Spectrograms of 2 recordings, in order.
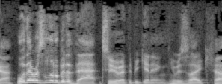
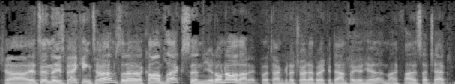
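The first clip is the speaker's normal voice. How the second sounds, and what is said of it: Imitates another person's voice, old-fashioned accent. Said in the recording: “I like your imitation of him. Was he from New Jersey? ... sounds like he has a New Jersey accent.”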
